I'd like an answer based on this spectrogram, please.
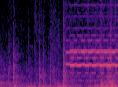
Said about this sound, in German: Irmgard, der Telefon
